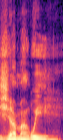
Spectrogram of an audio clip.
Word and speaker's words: Jean-Marie: Stephen Jean-Marie. Is that how you say it? Oui, Jean-Marie.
